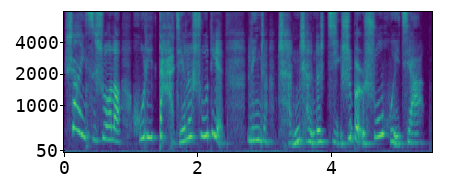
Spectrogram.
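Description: High, very animated woman storyteller. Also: normal speed. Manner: expressive, addresses young listeners. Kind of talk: animated children's story narration. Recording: music bed behind the voice.

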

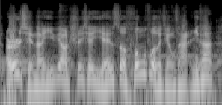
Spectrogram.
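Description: A man's voice: on the high side, big pitch swings, quick pace, a bit bright, faint music behind. An actor playing a fussy, indulgent father in a radio comedy drama, coaxing and stammering as he repeats his words. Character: fussy, indulgent, flustered father of a little girl.

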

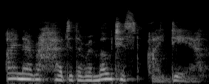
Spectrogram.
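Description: A rattled, bitter blackmailer, jerky and mocking, his voice husky and gravelly, as a woman reading aloud puts him on. He talks with lively swings of pitch. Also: brisk, heavily acted. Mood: shaken. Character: shaken, sneering blackmailer man.

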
